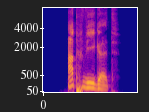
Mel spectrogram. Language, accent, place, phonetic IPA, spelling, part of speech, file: German, Germany, Berlin, [ˈapˌviːɡət], abwieget, verb, De-abwieget.ogg
- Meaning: second-person plural dependent subjunctive I of abwiegen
